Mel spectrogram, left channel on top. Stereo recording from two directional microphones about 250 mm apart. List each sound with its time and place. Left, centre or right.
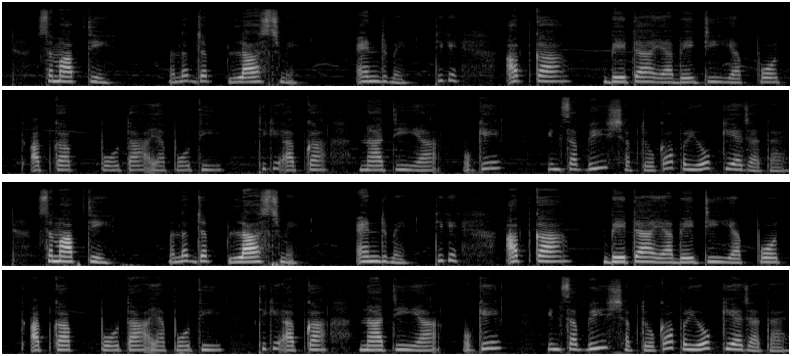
0.1 s a woman's voice: centre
